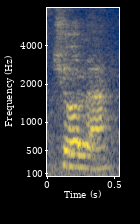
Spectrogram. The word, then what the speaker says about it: chola: our Spanish announce team how do you say it it's Chola Chola okay yeah it's the same way you're saying it right oh I want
